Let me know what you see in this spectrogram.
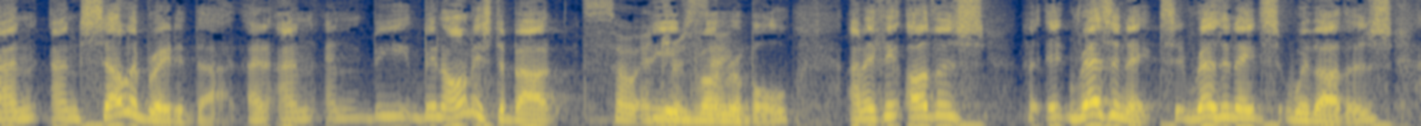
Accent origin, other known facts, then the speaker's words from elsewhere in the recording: Manchester, North West England, United Kingdom; of Manchester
